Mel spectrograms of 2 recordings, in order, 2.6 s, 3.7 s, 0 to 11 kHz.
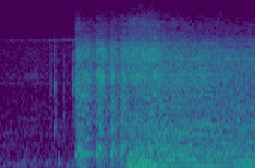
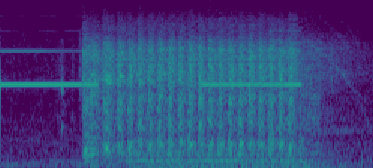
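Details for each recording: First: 2017 Toyota C-HR after SkyBrake immobilizer installation. The tag is read and the LED blinks, then a quick crank catches at once and settles into a smooth, even idle. Normal engine start. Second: 2017 Toyota C-HR with newly installed SkyBrake immobilizer, tag not recognized (no battery in tag): warning beeps, then about two seconds of steady cranking at roughly three strokes a second that never catches; immobilizer blocks starting.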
